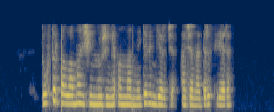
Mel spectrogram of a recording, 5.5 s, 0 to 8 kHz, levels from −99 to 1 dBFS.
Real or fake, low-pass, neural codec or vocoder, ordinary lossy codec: real; 7.2 kHz; none; AAC, 16 kbps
